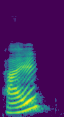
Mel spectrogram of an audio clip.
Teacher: 된소리가 납니다. 앞에 리을로 끝났고요. 뒤에 디귿 나서요.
